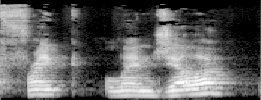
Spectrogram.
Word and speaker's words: Langella: Great performances by Frank Langella.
